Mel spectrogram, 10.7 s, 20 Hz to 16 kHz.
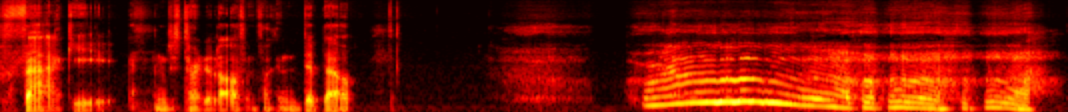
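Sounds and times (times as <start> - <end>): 
speech: 0.2 - 3.6, 6.4 - 6.8, 8.5 - 10.5
yawning: 6.3 - 10.6.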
